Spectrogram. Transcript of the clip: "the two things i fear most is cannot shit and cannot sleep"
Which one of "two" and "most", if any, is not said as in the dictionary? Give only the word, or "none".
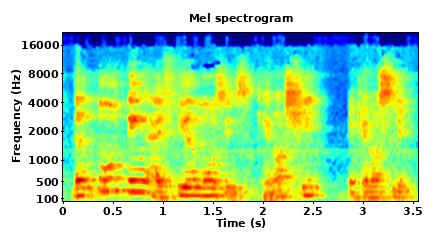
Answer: none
